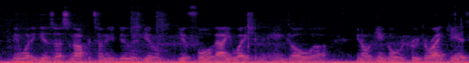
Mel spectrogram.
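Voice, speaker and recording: A man rattles off his words at a very fast pace with music in the background. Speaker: newly hired head football coach. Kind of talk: press conference answer. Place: meeting room. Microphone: camera far.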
